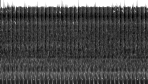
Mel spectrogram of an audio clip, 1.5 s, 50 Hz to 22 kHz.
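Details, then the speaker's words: 2003 Yamaha Big Bear 400 push-button 4x4 ATV, cold start with choke on: quick, even thumping single-cylinder idle with a steady beat, no ticks, no knocks and no leaks; normal cold idle. "all right choke down runs great you can hear no uh no Weir ticks no knocks it's a strong machine"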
